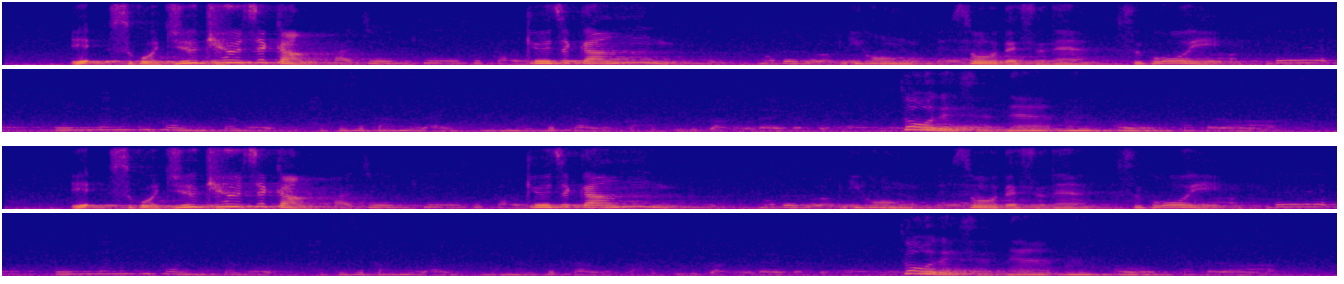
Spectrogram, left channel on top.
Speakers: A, on the left (about 45°); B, in the centre.
A: え、すごい。19時間。
B: あ、19時間っていうと、
A: 9時間、
B: うん、戻るわけですよね。
A: 日本、そうですね。すごい。
B: だから、で、飛んでる時間が多分8時間ぐらい、7時間か8時間ぐらいだと思うので、
A: そうですね。うんうん。
B: そう、だから、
